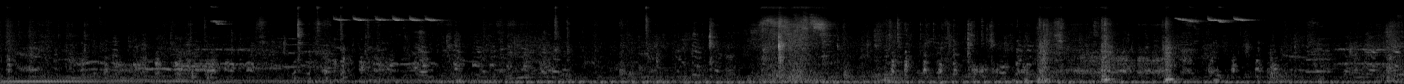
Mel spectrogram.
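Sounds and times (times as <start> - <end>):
birds chirping: 3.2 - 4.8.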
